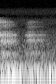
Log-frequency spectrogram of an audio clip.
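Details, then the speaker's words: A sleeping dog snoring: a faint, low rumbling breath noise heard briefly in a quiet room. "Can you hear my dog snoring?"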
